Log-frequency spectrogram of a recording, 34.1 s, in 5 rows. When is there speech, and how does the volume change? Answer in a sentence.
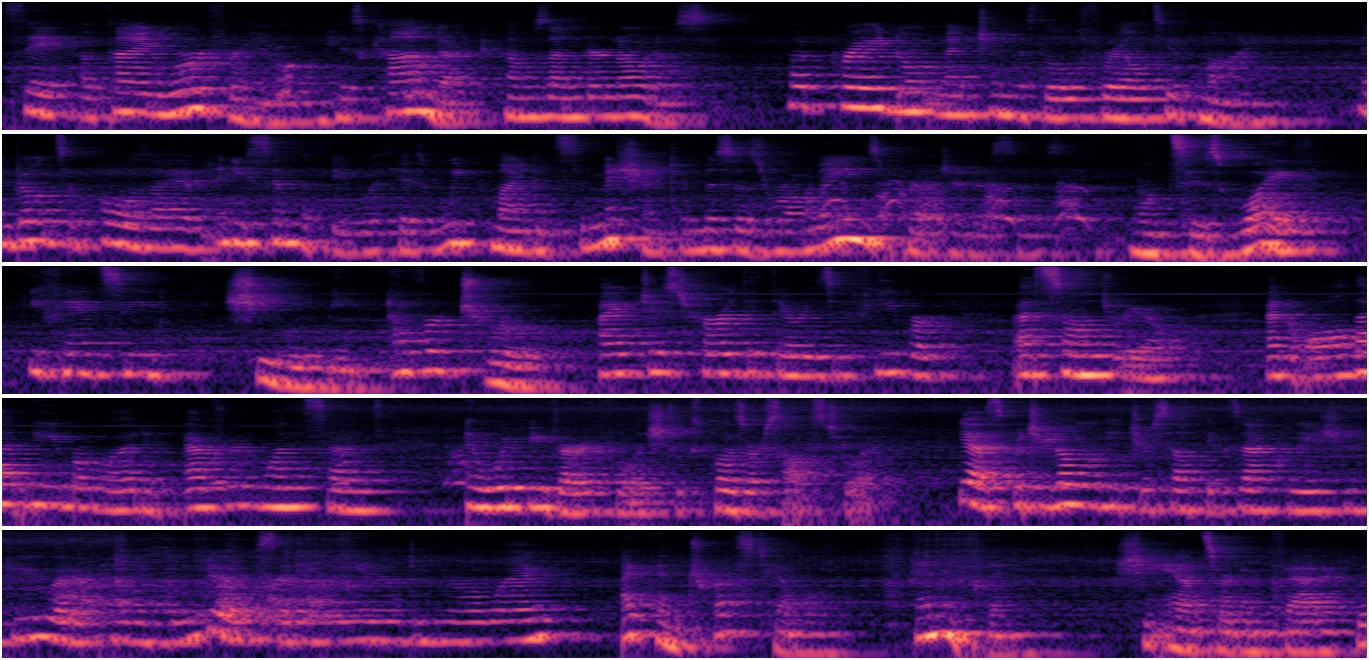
The speech can be heard from 0.0 to 34.0 s, at a steady volume.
